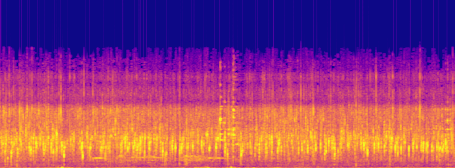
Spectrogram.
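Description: Battered small shrimp and taro frying in hot oil: a steady, dense crackling sizzle.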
